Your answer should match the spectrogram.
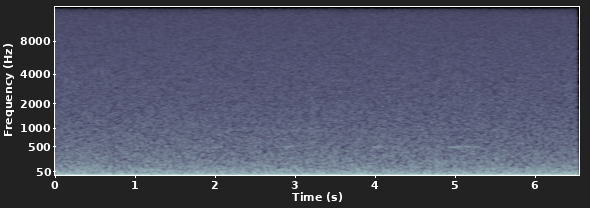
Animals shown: forest ambience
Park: Acadia National Park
